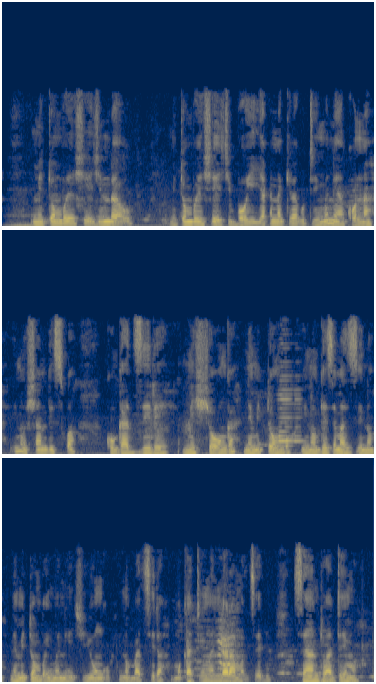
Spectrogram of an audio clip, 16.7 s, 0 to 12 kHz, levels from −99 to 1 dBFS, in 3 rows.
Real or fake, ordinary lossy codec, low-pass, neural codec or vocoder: real; MP3, 48 kbps; 7.2 kHz; none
